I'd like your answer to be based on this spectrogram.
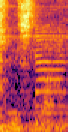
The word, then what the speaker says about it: Wxla: The pronunciation of my name is Wxla.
